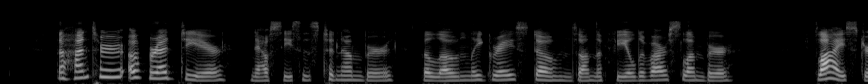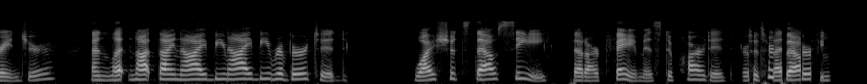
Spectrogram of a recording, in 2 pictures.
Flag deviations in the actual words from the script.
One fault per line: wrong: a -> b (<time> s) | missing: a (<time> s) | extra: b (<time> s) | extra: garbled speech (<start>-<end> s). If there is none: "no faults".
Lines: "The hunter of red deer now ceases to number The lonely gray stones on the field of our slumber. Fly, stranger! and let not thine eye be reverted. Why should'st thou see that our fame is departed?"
extra: eye be (11.0 s)
extra: garbled speech (16.1-17.0 s)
